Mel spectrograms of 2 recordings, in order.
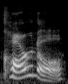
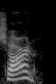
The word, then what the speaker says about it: charnel: I've always said carnal, like carnal urges, Oh, sure. but it's charnel.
